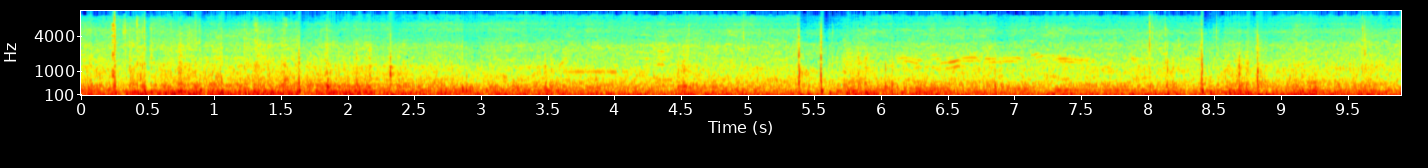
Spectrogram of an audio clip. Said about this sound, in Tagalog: I think that's the biggest fireworks.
